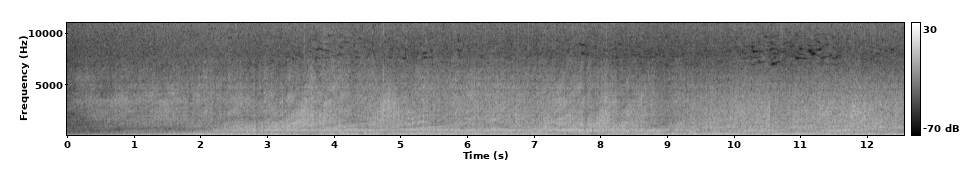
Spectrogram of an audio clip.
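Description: North American XP-86 jet fighter's turbojet engine at takeoff power, swelling over the first two seconds and then running steadily with a loud, even rush as the aircraft rolls and lifts off.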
